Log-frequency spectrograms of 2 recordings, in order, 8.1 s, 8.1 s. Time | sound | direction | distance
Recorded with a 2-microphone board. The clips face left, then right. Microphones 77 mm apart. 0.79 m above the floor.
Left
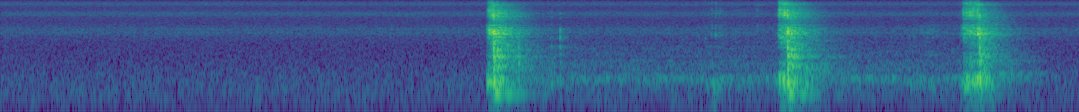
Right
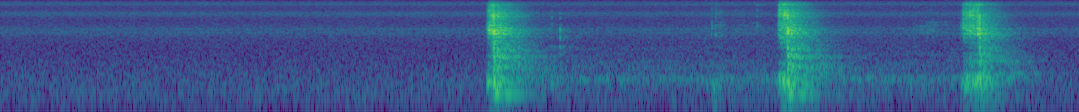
3.6 | chopping | 25° left (ahead or behind) | 1.1 m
